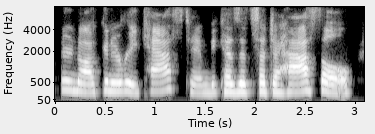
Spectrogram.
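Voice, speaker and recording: A woman's voice: on the high side, fairly even intonation, normal speed, fairly bright tone, dry recording. A woman talking casually as a panelist in a podcast discussion. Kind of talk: casual chat.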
